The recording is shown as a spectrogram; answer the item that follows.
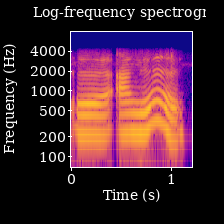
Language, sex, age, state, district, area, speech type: Bodo, female, 18-30, Assam, Chirang, rural, conversation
